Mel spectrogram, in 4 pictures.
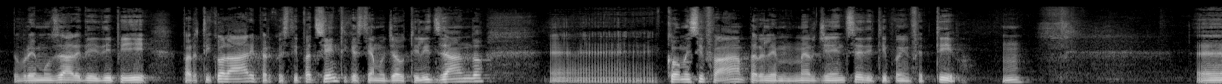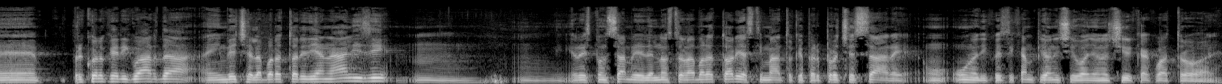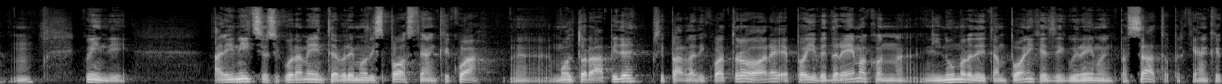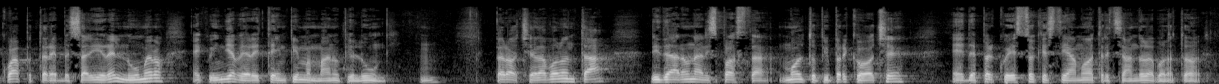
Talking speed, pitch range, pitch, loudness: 140 wpm, 95-115 Hz, 105 Hz, -18 LUFS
